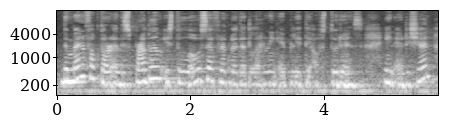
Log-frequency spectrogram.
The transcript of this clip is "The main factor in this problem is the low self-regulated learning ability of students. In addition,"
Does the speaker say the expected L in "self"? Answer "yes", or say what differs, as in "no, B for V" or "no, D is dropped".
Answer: no, L is dropped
